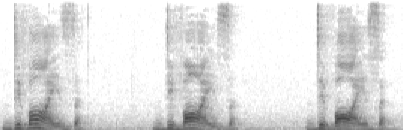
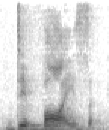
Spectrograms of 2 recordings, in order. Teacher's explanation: The stress is on the second syllable. It's on V. Devise. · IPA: /dɪˈvaɪz/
